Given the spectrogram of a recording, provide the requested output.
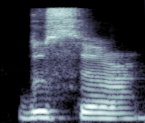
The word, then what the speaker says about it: douceur: I'm gonna try to pronounce it, but is it douceur or douceur? Douceur, yes, Douceur.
